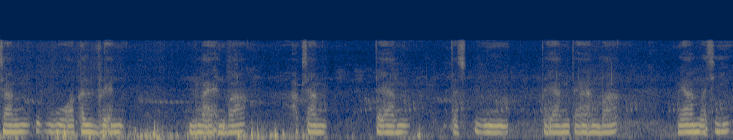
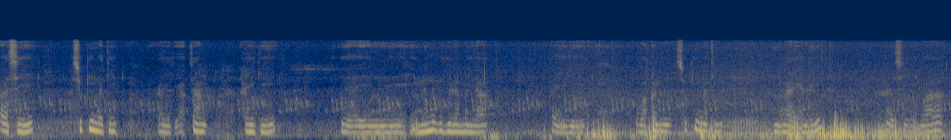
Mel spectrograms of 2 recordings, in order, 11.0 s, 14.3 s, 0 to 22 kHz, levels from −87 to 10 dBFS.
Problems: background sounds at intervals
